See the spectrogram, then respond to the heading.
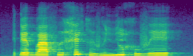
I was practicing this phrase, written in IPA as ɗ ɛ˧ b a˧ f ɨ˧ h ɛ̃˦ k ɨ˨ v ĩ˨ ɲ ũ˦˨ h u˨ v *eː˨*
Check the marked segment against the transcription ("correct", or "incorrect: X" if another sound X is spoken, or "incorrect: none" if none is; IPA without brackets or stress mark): incorrect: eː˧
